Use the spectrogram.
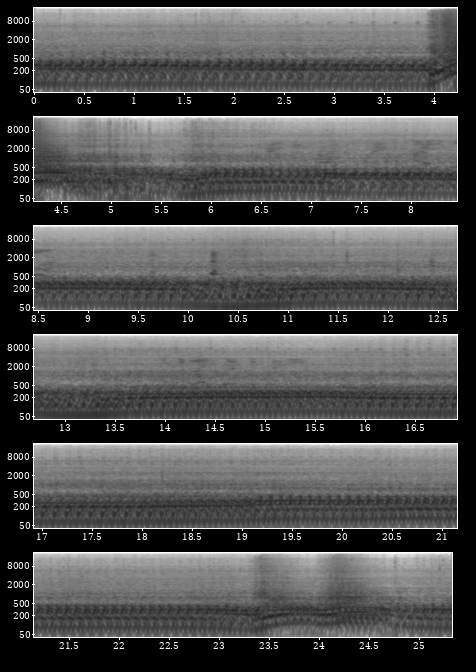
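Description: A Whipple-supercharged Mustang Cobra engine runs close up, loud and steady, with rising and falling revs and sharp throttle blips near the start and again near the end.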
